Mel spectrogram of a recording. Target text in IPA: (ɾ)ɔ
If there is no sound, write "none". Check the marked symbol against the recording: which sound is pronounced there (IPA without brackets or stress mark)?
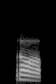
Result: ɾ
